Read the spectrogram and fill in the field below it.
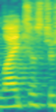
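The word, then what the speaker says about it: Leicester: 30 minutes okay and Lester City that's just a city in England yeah Lester okay oh you don't pronounce that c silent no yeah I know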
